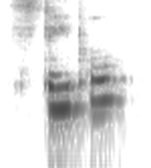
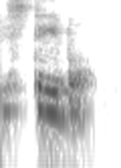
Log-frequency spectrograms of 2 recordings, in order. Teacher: Say staple but change the p to a b. So it's the same mouth shape. You're just adding vibration. So when you do that, staple changes to stable.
